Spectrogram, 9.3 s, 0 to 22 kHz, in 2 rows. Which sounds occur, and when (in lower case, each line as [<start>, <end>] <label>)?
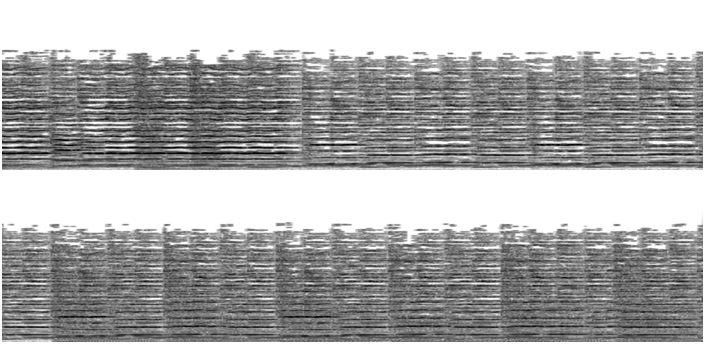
[0.00, 9.35] music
